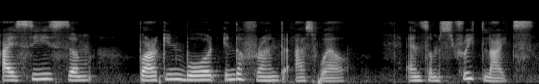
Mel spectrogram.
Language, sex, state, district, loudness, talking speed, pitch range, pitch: English, female, Nagaland, Dimapur, -19 LUFS, 155 wpm, 180-230 Hz, 195 Hz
